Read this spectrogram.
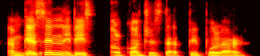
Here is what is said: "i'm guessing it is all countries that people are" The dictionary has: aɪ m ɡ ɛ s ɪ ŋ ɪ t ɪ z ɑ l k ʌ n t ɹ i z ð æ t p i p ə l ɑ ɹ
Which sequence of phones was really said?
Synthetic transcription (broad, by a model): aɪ m ɡ ɛ s ɪ ŋ ɪ t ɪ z ɑ l k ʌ n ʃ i s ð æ t p i p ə l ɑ ɹ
